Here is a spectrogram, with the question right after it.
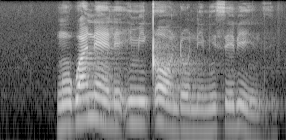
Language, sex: Zulu, male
